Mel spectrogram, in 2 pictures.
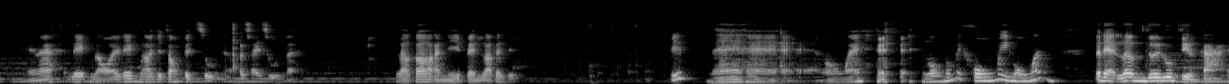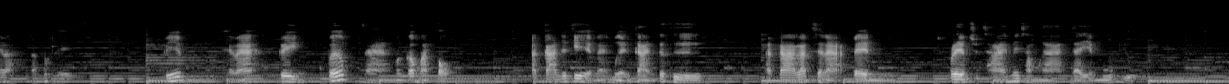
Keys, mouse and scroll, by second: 0.4 click, 1.0 click, 1.2 click, 4.6 click, 8.3-8.7 drag, 12.9 click, 15.4 click, 19.5 click, 24.2 click.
